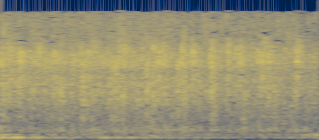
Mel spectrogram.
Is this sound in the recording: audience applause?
yes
